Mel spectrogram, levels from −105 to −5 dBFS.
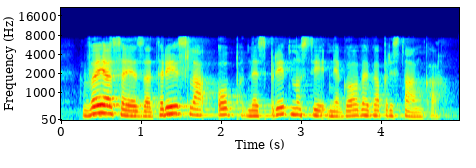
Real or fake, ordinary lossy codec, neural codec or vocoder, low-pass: real; none; none; 7.2 kHz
